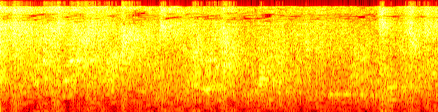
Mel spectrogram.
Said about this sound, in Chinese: 没有，好，拍手一下。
